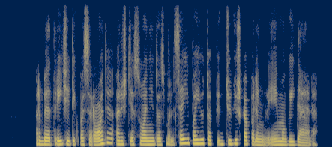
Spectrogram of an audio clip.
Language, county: Lithuanian, Vilnius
